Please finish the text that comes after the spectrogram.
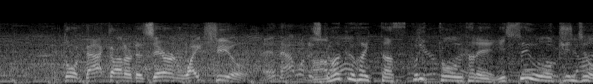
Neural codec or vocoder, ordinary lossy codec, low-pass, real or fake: none; none; 7.2 kHz; real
